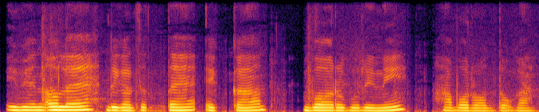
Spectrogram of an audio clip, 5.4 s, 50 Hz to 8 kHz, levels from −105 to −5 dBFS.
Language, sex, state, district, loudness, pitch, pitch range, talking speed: Chakma, female, Tripura, Dhalai, -15 LUFS, 200 Hz, 195-215 Hz, 110 wpm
